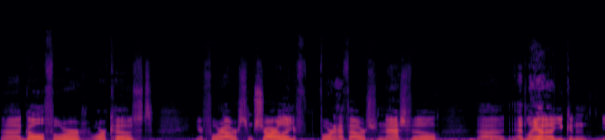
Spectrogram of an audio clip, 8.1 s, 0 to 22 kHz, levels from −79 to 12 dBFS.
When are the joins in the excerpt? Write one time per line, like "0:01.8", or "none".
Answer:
none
